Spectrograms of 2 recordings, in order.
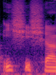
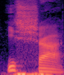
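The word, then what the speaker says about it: אשה: Que no hebraico se pronuncia, a gente fala Ixixá, né? Mas o hebraico se pronuncia Ixá, né?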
